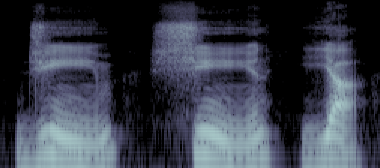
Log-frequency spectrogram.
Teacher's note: جیم شین یا. زبان کا درمیان اور تالو کے ملنے سے ادا ہوتی ہے. یعنی زبان کا درمیان جو زبان کا بیچ والا حصہ ہے اور اوپر والا جو تالو ہے، تالو جس کو ہم بولتے ہیں، ان کو ملانے سے جیم شین اور یا نکلتے ہیں.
